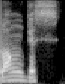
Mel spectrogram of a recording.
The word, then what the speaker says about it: longest: However, it would additionally predict that the comparative and superlative forms longer and longest will be pronounced with no g following the ng, while in fact the correct pronunciation of the word is longest.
